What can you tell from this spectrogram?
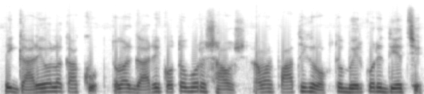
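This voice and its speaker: A cheeky little girl scolds the grown-ups around her without a trace of fear, as a man reads her lines. She is bossy and sure of herself. Her voice sits fairly high and sounds dry and close. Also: fairly even intonation, fairly quick, a little mellow, no room sound, lightly acted. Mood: bossy scolding.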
